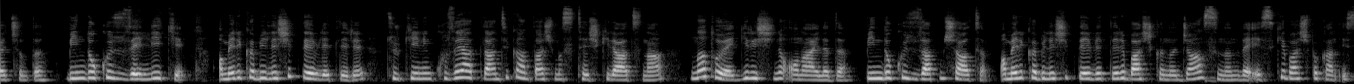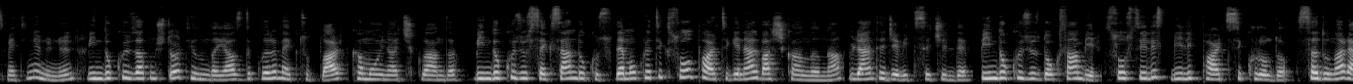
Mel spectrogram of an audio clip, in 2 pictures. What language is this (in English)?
Turkish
